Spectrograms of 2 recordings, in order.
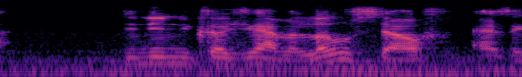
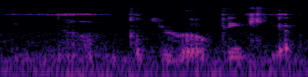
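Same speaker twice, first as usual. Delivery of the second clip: whisper; 3 semitones lower, 14 dB quieter, much faster than usual. Shown as a demonstration. Dainty teacup pinky, whispered.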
